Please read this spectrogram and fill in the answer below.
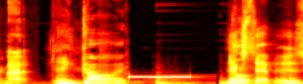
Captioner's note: beep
